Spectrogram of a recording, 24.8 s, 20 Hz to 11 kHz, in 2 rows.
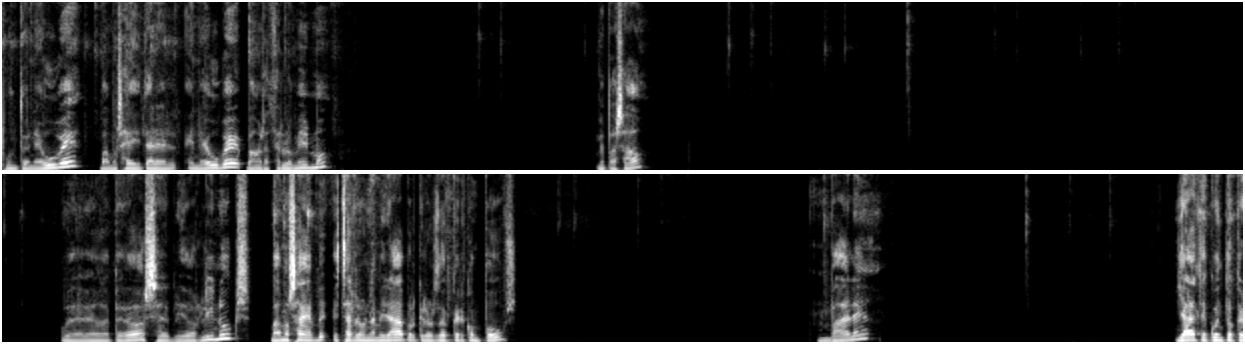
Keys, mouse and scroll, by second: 0.0-3.2 typing, 4.4-5.7 typing, 7.2-16.8 typing, 17.8-18.9 typing, 20.6 typing, 22.3-24.8 typing.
